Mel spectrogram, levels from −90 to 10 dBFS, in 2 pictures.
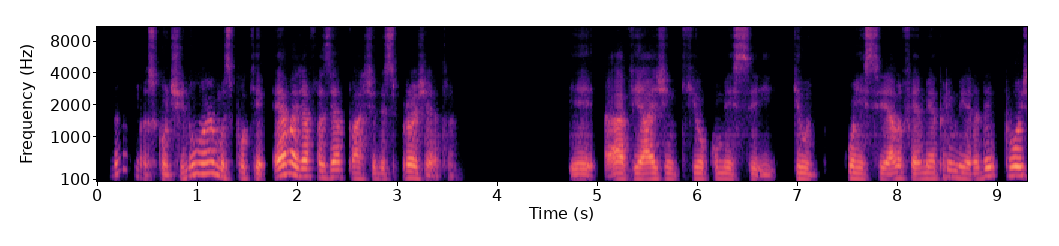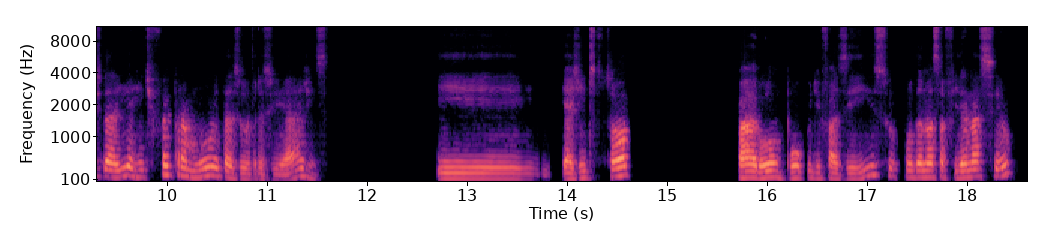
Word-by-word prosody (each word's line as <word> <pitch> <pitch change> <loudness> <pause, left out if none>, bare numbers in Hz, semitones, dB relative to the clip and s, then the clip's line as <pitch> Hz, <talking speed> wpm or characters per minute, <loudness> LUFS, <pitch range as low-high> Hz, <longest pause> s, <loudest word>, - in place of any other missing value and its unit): Não, 240 +9 -9
nós - - -11
continuamos 225 +2 -1
porque 420 +1 -4
ela - - +7
já 170 -1 +4
fazia 155 0 0
parte 125 -3 -5
desse 115 -1 -9
projeto. 135 -3 -1 1.2
E, 110 0 -2
a 120 - +4
viagem 115 0 +1
que 120 - -9
eu 115 - -1
comecei 110 -3 -7
que 125 - -5
eu 110 -4 -3 0.2
conheci 115 -2 -1
ela 130 +4 +2
foi 125 - -1
a - - -1
minha 120 0 -3
1ª. 125 -7 -2
Depois 185 +3 +2
dali, 160 +3 +4
a 180 - 0
gente 155 -1 -10
foi 200 - +2
pra 185 -2 0
muitas 160 -4 0
outras 115 -2 -7
viagens 110 +4 -5 1.1
e 120 -1 -3 0.3
e - - +2
a - - +3
gente 130 +2 -8
só 180 +4 +7 1.1
parou 135 +1 +7
um 150 - -3
pouco 130 +2 -1
de 125 - -10
fazer 115 -2 -2
isso 170 - -8
quando 145 0 0
a - - +5
nossa 150 0 +2
filha 145 - +1
nasceu. 160 +7 -1
130 Hz, 160 wpm, -23 LUFS, 115-160 Hz, 1.2 s, ela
